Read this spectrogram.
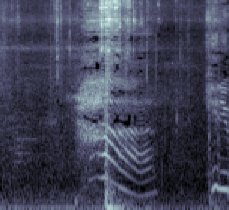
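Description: A car door slams shut nearby.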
